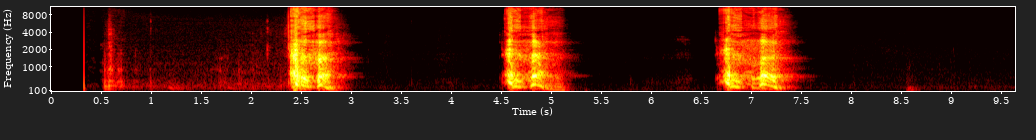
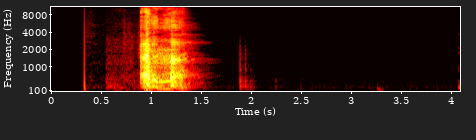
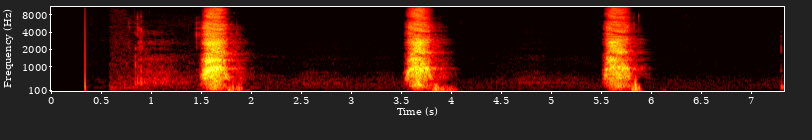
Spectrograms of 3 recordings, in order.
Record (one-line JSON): {"three_cough_length": "9.6 s", "three_cough_amplitude": 32768, "three_cough_signal_mean_std_ratio": 0.23, "cough_length": "4.1 s", "cough_amplitude": 32768, "cough_signal_mean_std_ratio": 0.2, "exhalation_length": "7.3 s", "exhalation_amplitude": 16704, "exhalation_signal_mean_std_ratio": 0.24, "survey_phase": "beta (2021-08-13 to 2022-03-07)", "age": "65+", "gender": "Male", "wearing_mask": "No", "symptom_cough_any": true, "symptom_runny_or_blocked_nose": true, "symptom_sore_throat": true, "symptom_fatigue": true, "symptom_fever_high_temperature": true, "smoker_status": "Never smoked", "respiratory_condition_asthma": false, "respiratory_condition_other": false, "recruitment_source": "Test and Trace", "submission_delay": "2 days", "covid_test_result": "Positive", "covid_test_method": "RT-qPCR", "covid_ct_value": 16.8, "covid_ct_gene": "ORF1ab gene", "covid_ct_mean": 17.4, "covid_viral_load": "1900000 copies/ml", "covid_viral_load_category": "High viral load (>1M copies/ml)"}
